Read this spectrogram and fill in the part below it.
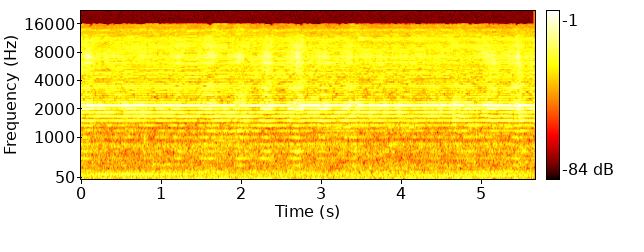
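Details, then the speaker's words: Dental irrigant activator running in a root canal to activate sodium hypochlorite irrigation, the tip held still: a steady high-pitched buzzing whine. The speaker calls it ultrasonic activation. "Showing you ultrasonic activation it इस vibrating and activation इस been done like this way"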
